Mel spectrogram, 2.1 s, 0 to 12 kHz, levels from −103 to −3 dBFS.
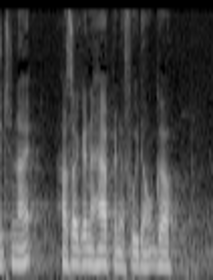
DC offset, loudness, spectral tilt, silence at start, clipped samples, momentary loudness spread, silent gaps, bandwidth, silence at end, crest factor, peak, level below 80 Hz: under 0.1%; -33 LUFS; -7 dB/octave; 0 s; under 0.1%; 6 LU; none; 11 kHz; 0.15 s; 20 dB; -14 dBFS; -66 dBFS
